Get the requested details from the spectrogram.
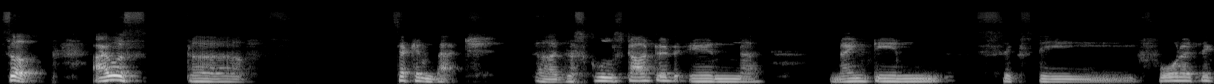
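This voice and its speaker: A man speaks at a very slow pace in an Indian accent. His pauses are long and frequent. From India (Jamshedpur). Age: 60s. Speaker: physician and speaker. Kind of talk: interview. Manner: hesitant, many fillers.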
